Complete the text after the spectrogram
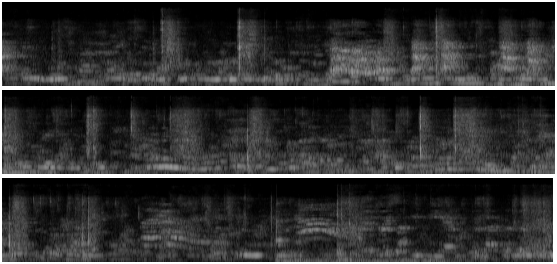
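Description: Noodles squelch softly as they are stirred into sauce.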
